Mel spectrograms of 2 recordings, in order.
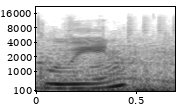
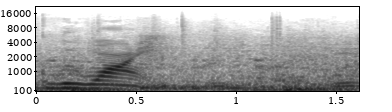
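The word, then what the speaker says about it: Glühwein: of the previous videos we were calling it gluing we have confirmed it is pronounced blue wine so yeah don't roast us for saying it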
